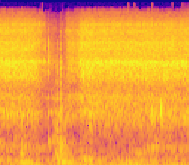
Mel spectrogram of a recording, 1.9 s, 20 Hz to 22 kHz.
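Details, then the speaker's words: Newly fitted McAlpine 32mm anti-syphon bottle trap on a bathroom basin, water running: steady hiss with no glugging, the earlier gurgling now gone; normal basin drain, no gurgling. "There's no noise now. Did you hear that? So there's no gurgling noise. So that's solved the problem now."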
